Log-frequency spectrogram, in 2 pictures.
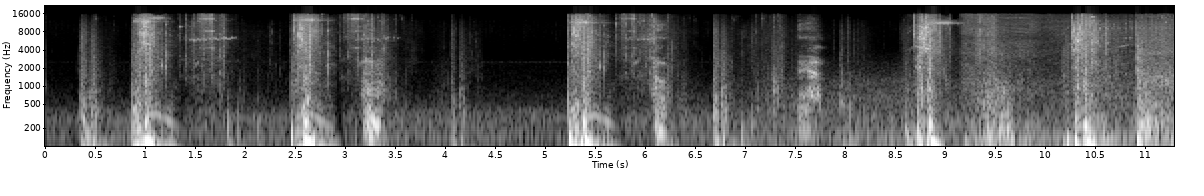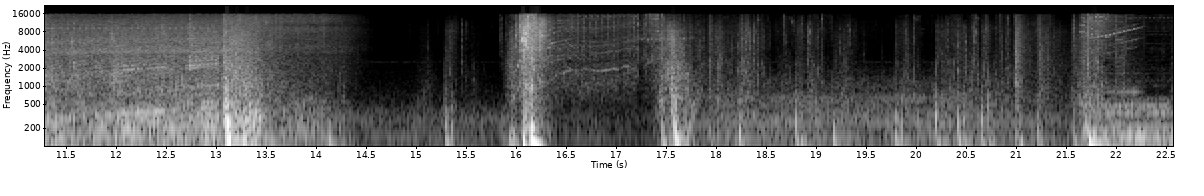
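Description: Heavy thuds sound as a figure climbs and lands.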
